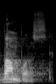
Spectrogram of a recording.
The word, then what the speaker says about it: Pampers: Number three, Pampers. Of course, Egyptians do not pronounce it pampers, but we pronounce it bumbles.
